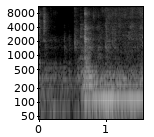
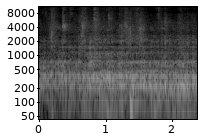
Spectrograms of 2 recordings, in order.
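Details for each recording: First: Washing machine after its scaled solenoid inlet valve was disassembled, washed and reassembled: a steady rush of water into the tub over a soft low hum as it fills normally, and the valve now closes properly. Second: Washing machine with a single water inlet, switched off and unplugged but with the tap open: water rushes steadily with no cutoff as it keeps filling; scale in the inlet solenoid valve jams it open.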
